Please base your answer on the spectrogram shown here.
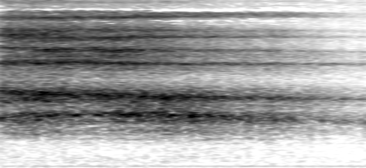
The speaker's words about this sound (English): Again, inhale, hold it, and exhale,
